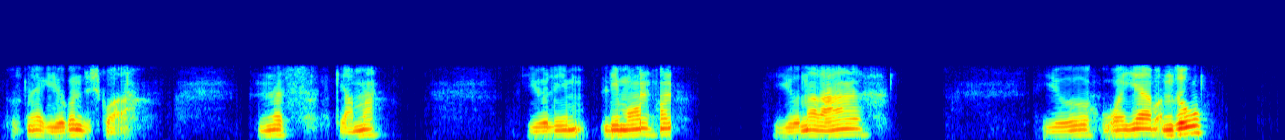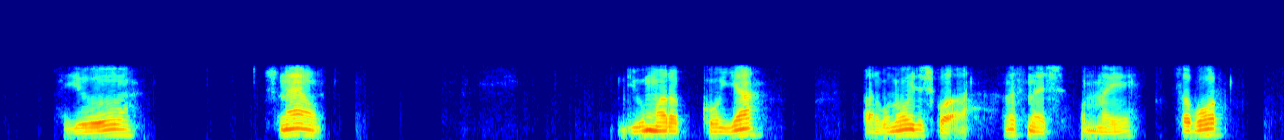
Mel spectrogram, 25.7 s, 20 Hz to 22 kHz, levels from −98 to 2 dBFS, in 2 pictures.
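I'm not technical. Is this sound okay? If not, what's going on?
No. Two problems can be heard in this speech recording.

The first runs through the whole clip. The speech has been squeezed by the iLBC codec, a compression method used for internet phone calls. It keeps only a narrow telephone band, and nothing above about 3.7 kHz gets through, so the voice sounds boxed-in and dull. It also rebuilds the sound in separate 30 ms slices, which makes the speech slightly rough and synthetic throughout. This damage is plainly audible.

The second is a brief fault between 6.4 and 6.7 s, where chunks are out of order. The audio there is split into pieces about a tenth of a second long, and one piece arrived two places late. It plays after the two pieces that should have followed it. Nothing is missing, but that moment sounds jumbled, and there are three hard joins between the misplaced pieces.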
